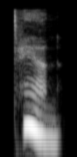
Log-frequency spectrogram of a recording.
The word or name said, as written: tan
